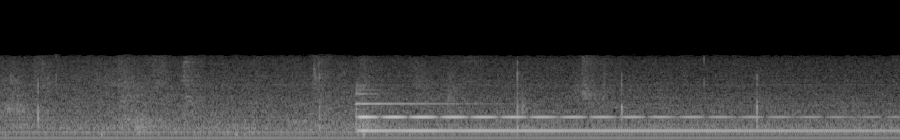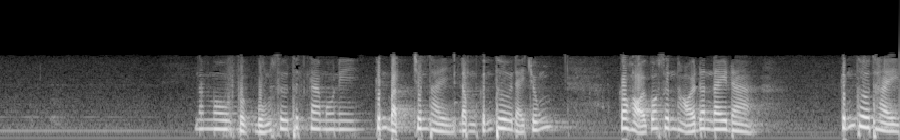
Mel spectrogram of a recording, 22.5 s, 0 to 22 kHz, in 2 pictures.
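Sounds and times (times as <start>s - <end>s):
single deep bell struck and ringing: 4.5s - 14.9s
speech: 13.7s - 18.2s, 19.0s - 20.8s, 21.8s - 22.5s.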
